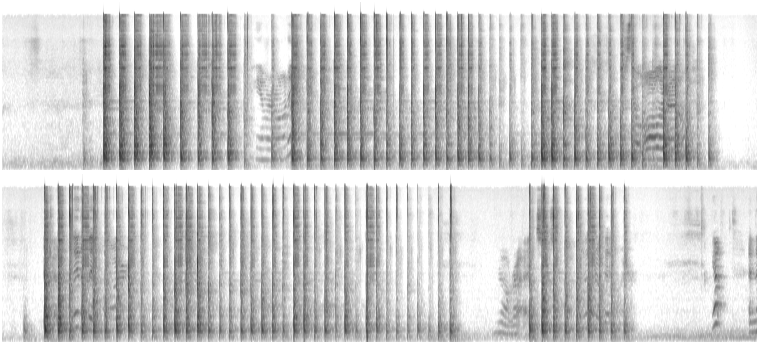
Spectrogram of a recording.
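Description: Hammer rapidly striking a piece of chalk folded inside a paper towel on a table, crushing it to powder: quick knocks about four to five a second, in runs broken by short pauses.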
